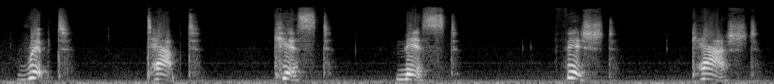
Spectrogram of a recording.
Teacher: ED endings that are really pronounced as T. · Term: unvoiced group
